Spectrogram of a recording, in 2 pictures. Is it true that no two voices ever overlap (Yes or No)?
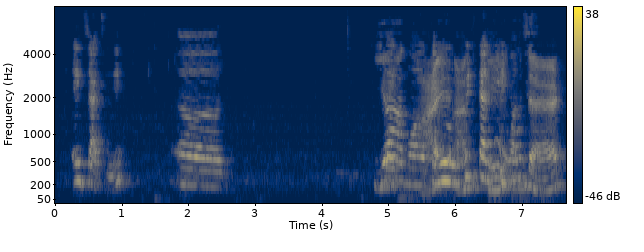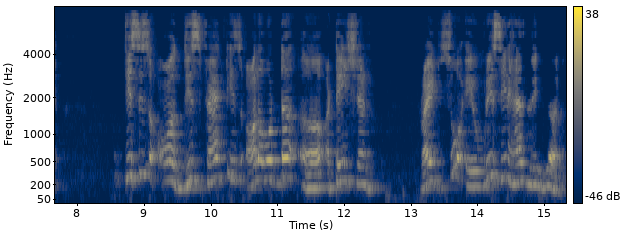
No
